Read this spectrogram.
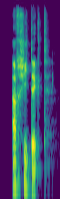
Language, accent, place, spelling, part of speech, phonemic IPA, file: French, France, Lyon, architectes, noun, /aʁ.ʃi.tɛkt/, LL-Q150 (fra)-architectes.wav
- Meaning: plural of architecte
